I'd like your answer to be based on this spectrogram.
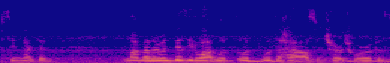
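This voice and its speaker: A woman with an American accent at a moderate pace, with audible room echo and noticeable background noise. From Idaho, US (Rexburg). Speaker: interviewee recounting life history. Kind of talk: oral history interview. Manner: halting, with self-corrections.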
